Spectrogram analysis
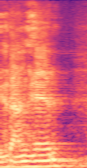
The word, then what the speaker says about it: Ronald Acuña: Yeah, the proper pronunciation the the proper Spanish pronunciation. Here it is. All right. The question was around Venezuela and also how he actually says his name. So, my name is actually Ronald Acuña but however you guys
